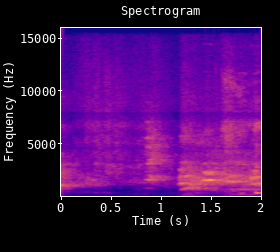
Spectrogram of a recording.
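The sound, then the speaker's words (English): A pet dog at home barks and yips in the background of a conversation, a few sharp, fairly loud bursts after a quieter stretch. “so sorry for the background. Yeah. That's life with dogs, guys.”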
